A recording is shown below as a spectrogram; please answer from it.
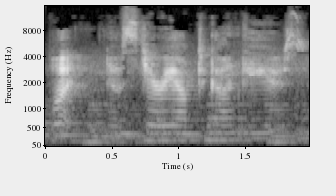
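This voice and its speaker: A woman's voice: lowish voice, monotone, measured pace, over music, lightly acted. A woman playing a forward, worldly nightclub dancer in a radio sitcom. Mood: sly, coaxing. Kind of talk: old-time radio sitcom acting.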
